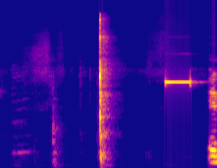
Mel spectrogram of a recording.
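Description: A press handle clunks down with a sharp knock.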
